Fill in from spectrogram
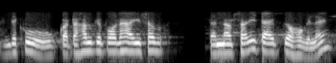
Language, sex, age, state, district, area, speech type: Maithili, male, 45-60, Bihar, Sitamarhi, rural, conversation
